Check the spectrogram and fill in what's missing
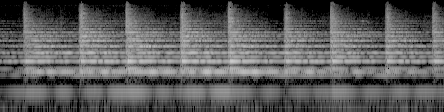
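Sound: bells ringing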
